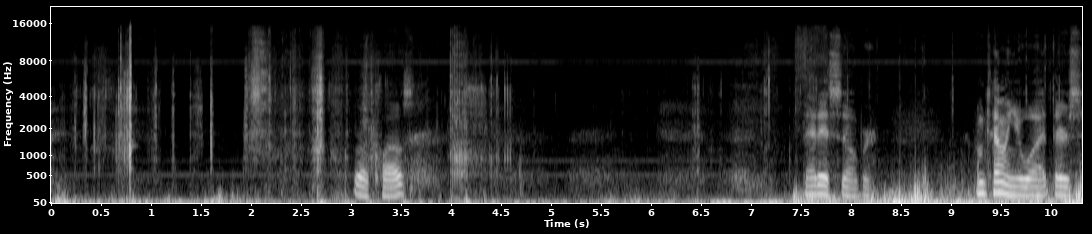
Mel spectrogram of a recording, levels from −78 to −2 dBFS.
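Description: Nothing in the audio stood out as a technical problem on listening.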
